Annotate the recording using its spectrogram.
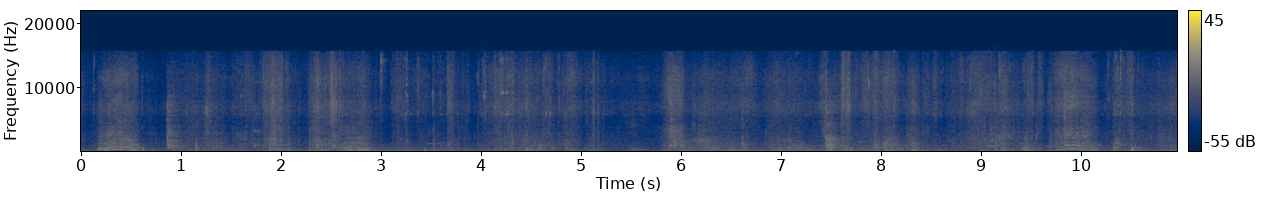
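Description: Expansion zipper on an Eagle Creek Load Hauler ripstop duffel being pulled open in a series of short, irregular pulls, with the fabric rustling as the bag is handled.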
